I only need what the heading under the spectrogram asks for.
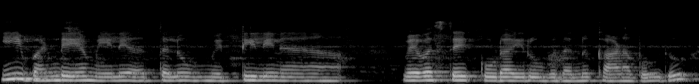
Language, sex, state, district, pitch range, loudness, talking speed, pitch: Kannada, female, Karnataka, Mysore, 170-190 Hz, -27 LUFS, 75 wpm, 175 Hz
